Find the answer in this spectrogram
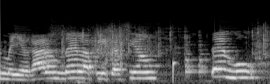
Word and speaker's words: Temu: llegaron de la aplicación temu o timu que es como se supone que se pronuncia pero en este canal no le vamos a decir timu porque timu suena a timo y no me parece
